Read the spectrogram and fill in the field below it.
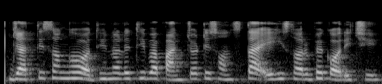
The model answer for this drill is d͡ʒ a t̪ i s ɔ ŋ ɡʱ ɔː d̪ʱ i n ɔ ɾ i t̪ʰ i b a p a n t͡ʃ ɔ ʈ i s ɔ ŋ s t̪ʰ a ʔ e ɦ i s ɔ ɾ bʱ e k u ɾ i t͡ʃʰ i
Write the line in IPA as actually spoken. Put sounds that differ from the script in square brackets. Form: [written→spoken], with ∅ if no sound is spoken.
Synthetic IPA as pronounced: d͡ʒ a t̪ i s ɔ ŋ ɡʱ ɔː d̪ʱ i n ɔ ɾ [i→e] t̪ʰ i b a p a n t͡ʃ ɔ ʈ i s ɔ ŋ s t̪ʰ a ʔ e ɦ i s ɔ ɾ bʱ e k [u→ɔ] ɾ i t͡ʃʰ i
